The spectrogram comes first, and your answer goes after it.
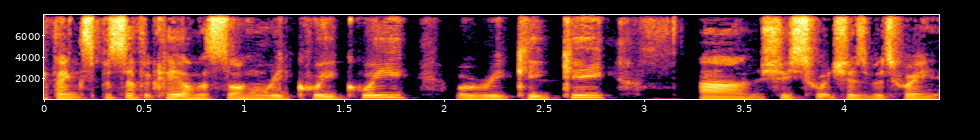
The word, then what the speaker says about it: Riquiqui: would just note that they put specifically an accent on the last I, so one has to pronounce that differently. Your inflection of any accent on a letter should follow the shape of the accent, so you go Riquiqui, like going up with the accent.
